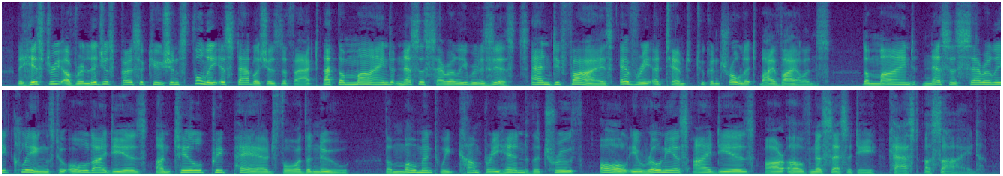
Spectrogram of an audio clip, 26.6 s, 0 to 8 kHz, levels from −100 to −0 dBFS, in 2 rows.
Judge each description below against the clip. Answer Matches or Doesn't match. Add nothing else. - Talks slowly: Matches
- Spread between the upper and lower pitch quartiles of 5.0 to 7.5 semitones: Matches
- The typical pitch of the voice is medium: Matches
